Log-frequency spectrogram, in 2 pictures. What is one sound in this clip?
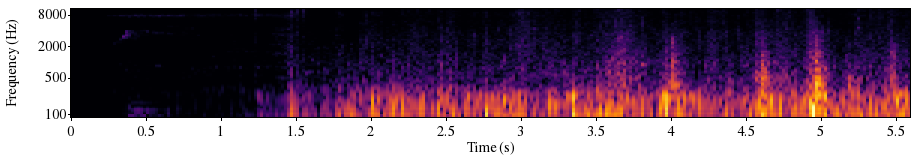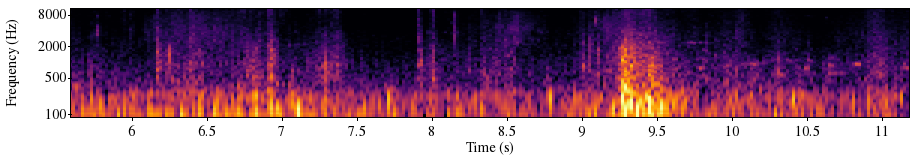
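Leaves rustle softly in the breeze.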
